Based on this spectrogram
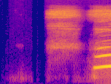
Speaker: can you hear me wheezing i'm like very paranoid about catching covert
